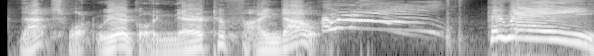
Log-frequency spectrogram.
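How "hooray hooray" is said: very high, happy, joyful cheering. Narrator reads Peppa, told she'll be a zookeeper for the day: cheering. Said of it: "cheered Peppa".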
